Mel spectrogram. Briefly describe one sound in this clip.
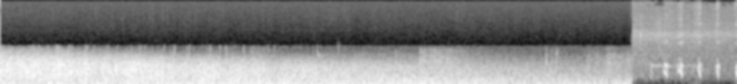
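A slowed-down explosion roars with a deep, steady rumble.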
